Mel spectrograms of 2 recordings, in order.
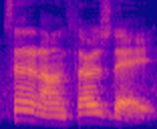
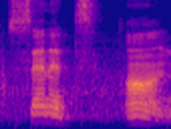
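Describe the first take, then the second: First: "Senate on Thursday" linked, with the t of "Senate" flowing into "on"; linked pronunciation. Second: "Senate" then "on" split apart, word by word; choppy pronunciation. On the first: Teacher showing students the English link, "Senate on" joined smoothly. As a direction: join "Senate" and "on" without a break. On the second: Teacher mimicking a learner's choppy "Senate on". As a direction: break "Senate" off from "on". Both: Shown as a demonstration. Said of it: "onじゃなくて".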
